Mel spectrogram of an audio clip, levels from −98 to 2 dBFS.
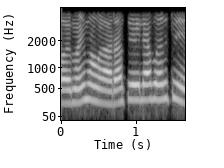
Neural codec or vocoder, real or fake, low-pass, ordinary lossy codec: none; real; 3.6 kHz; none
